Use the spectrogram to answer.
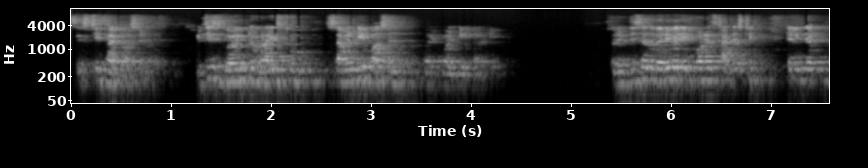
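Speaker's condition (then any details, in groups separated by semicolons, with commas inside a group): No condition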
